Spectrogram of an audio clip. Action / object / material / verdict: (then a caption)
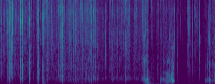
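scrape / foam sponge wrapped in cling film / plastic film / none. A fingertip presses and squeezes a pink and yellow foam sponge wrapped in crinkled cling film, lying beside an untouched microphone. Quick, bright crackles and crinkles come from the plastic, with soft, low, muffled thumps as the sponge is squeezed. A heavier squeeze near the end gives a fuller crunch before the sound thins to faint rustles.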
